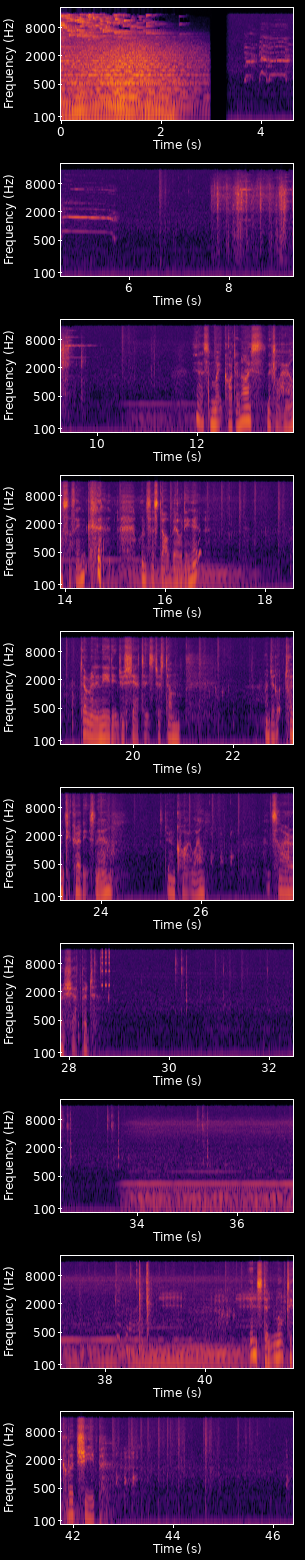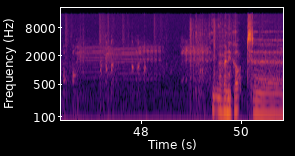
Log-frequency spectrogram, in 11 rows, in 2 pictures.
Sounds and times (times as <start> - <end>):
Speech: 11.9 - 14.5, 15.5 - 16.8, 19.0 - 21.0, 22.6 - 24.3, 25.2 - 26.1, 27.3 - 28.6, 40.9 - 42.8, 49.4 - 50.8.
